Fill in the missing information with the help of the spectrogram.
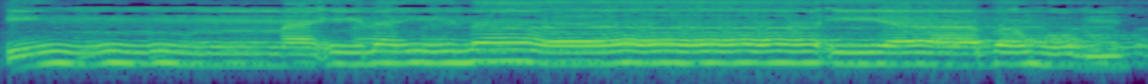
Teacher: इन्ना नून हर्फ मुशद्दद, लिहाजा हर्फ गुन्ना होगा नून के अंदर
